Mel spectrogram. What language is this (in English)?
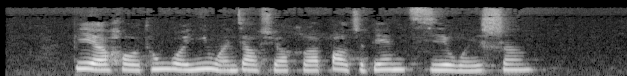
Chinese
